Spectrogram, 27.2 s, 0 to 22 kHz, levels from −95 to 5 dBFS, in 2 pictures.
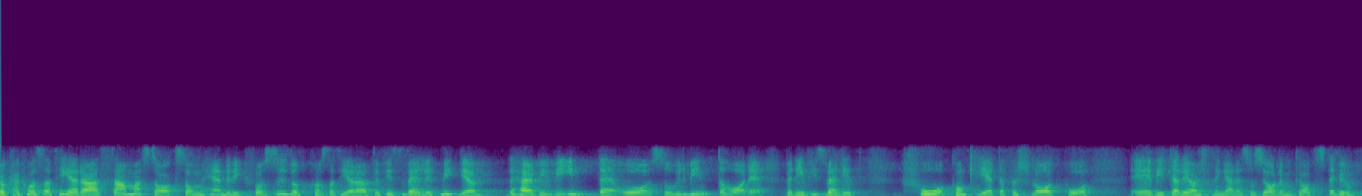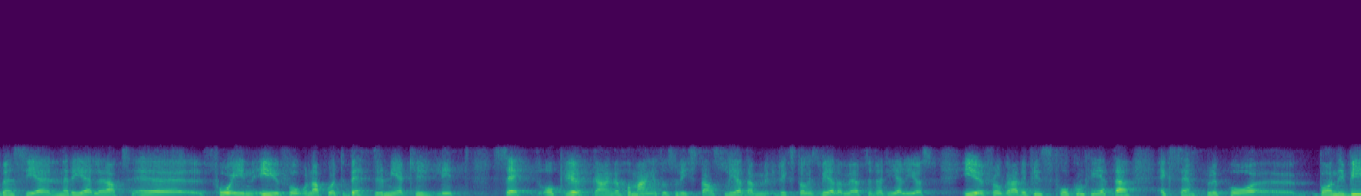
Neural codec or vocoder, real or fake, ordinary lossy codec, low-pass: codec, 24 kHz, 0.5 kbps, DualCodec; fake; Opus, 32 kbps; 5.4 kHz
